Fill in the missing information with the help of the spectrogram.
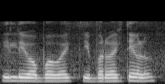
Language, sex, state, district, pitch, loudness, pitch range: Kannada, male, Karnataka, Koppal, 155 Hz, -13 LUFS, 155-165 Hz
